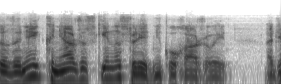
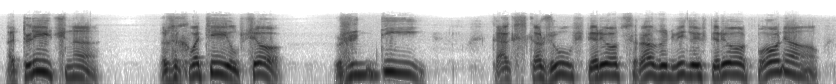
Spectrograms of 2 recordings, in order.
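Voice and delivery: high yelled instructions; shouted orders; 6 semitones higher than usual. A narrator's reading. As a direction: bark orders across the boat. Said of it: "перекрикивались". (громкие команды)

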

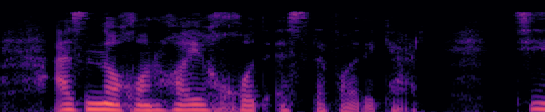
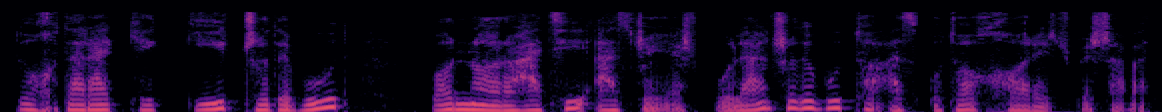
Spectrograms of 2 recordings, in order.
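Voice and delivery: ordinary delivery

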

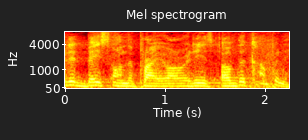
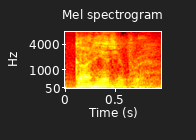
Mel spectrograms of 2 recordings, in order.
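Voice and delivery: ordinary talk, nothing marked

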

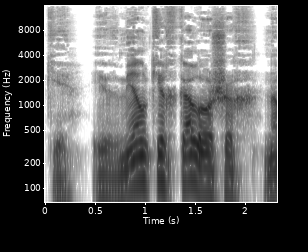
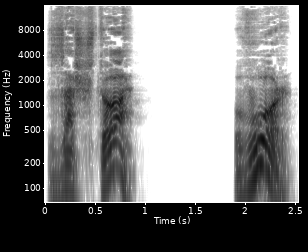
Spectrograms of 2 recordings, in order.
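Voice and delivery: louder, higher disgusted shout; 5 semitones higher, 8 dB louder, much slower than usual. A narrator's reading. The patient accuses the doctor, shouting with disgust. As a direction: spit the word out in revulsion. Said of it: "проговорил он с отвращением".

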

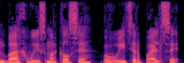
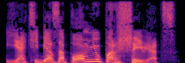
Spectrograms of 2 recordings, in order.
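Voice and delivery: higher, slowed threatening yell; priest yells threat; 9 semitones higher than usual. Acted. Priest threatens the dwarf, yelling. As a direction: promise revenge. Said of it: "крикнул он".

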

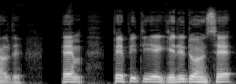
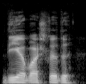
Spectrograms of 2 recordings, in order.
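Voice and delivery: plain reading voice

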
